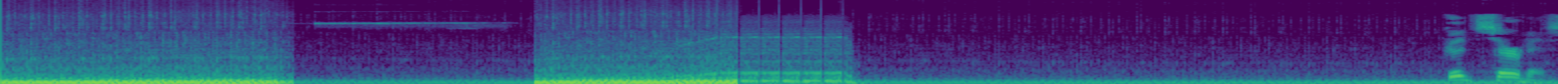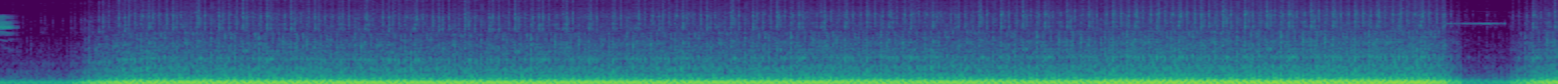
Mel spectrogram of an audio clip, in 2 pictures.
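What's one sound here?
A truck engine hums and drones steadily.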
